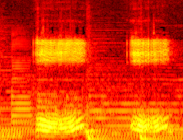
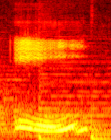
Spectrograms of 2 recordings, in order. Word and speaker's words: A: এই বর্ণটা শিখিয়ে থাকি আমরা বলি যে এ না এটা সঠিক না আমরা যদি শিখাই আমরা শিখাবো এভাবে এই মানে হচ্ছে যে এর পরে একটা ই সাউন্ড আসবে এই এইটা হচ্ছে যে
